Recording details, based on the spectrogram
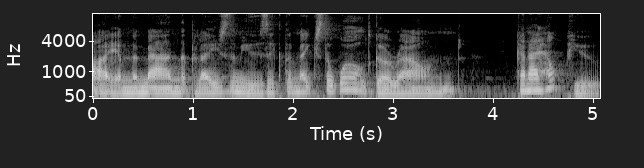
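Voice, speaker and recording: A woman puts on a character voice with a very deep, low pitch. She keeps a moderate pace and lively intonation. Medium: read story. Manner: gentle, formal, poetic.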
